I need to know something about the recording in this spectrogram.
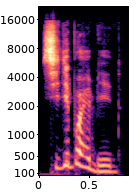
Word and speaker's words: Sidi Bouâbid: Il est appelé, selon la prononciation populaire, Sidi Bouabid, en référence à sa kunya, Abou Ubaid, à laquelle on ajoute l'adjectif al-Sharqi, l'oriental.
